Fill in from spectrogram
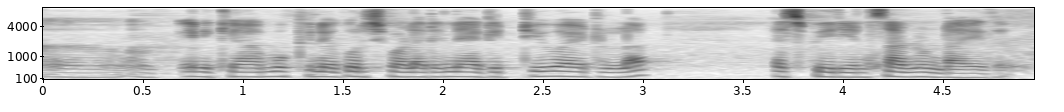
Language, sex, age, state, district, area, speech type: Malayalam, female, 45-60, Kerala, Palakkad, rural, spontaneous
